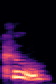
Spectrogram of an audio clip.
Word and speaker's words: coo: For instance, in Heather and Homicide, yes, cow is pronounced coo, but it's not spelled cu though.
